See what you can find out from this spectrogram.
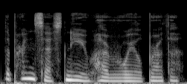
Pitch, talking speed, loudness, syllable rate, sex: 180 Hz, 190 wpm, -15 LUFS, 4.4 syllables/s, female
